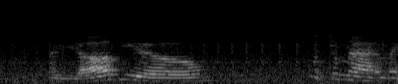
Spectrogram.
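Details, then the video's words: Simba, a house cat, meows beside a love seat, recorded indoors with a helmet cam: one loud, long, rich meow that rises then falls, followed after a pause by a shorter second meow. "Simba meowing to me"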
